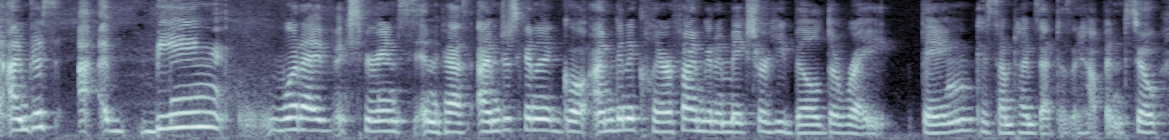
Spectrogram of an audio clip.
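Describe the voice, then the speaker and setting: A young woman chatting excitedly in a casual vlog, shaky with nerves and full of fillers. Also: a little high. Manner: excited, breathless, many "like" fillers. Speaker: vlogger.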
